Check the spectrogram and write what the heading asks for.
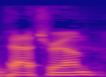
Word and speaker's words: Patreon: I would say Patreon. Kind of like a patriarch. Patreon. We're going to say Patreon.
